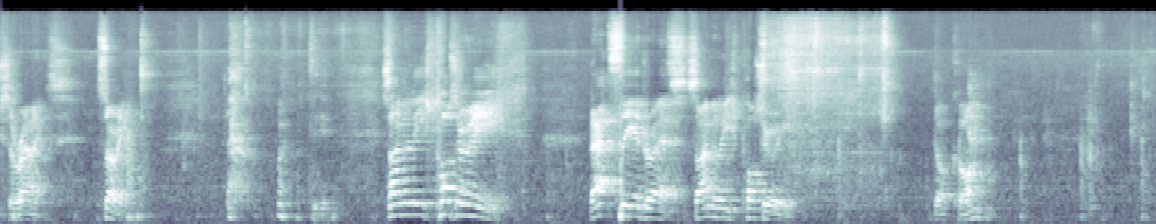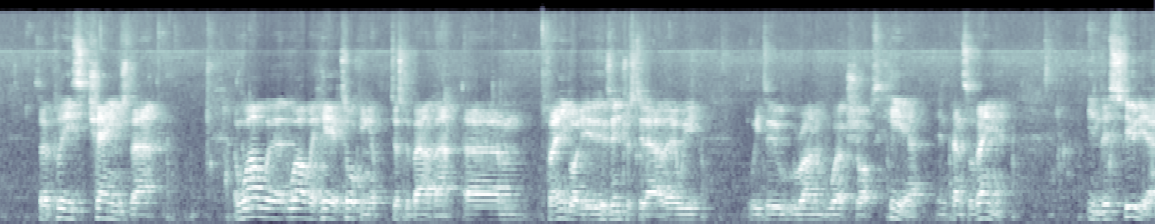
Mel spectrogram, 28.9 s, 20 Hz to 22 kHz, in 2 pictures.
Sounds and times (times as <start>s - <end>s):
Speech: 0.0s - 1.8s, 3.8s - 6.4s, 7.4s - 10.0s, 11.6s - 12.5s, 14.9s - 16.6s, 17.4s - 27.2s, 28.0s - 28.8s.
